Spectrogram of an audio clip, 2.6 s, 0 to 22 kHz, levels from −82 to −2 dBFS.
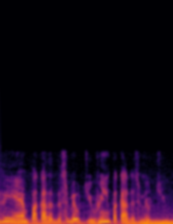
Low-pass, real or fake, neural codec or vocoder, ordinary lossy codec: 7.2 kHz; real; none; none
